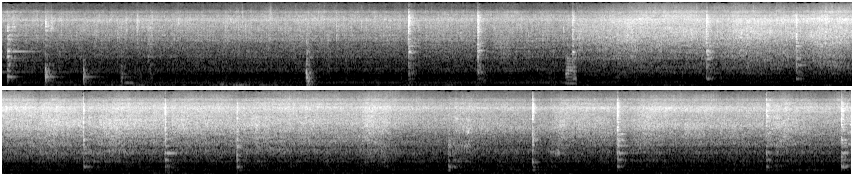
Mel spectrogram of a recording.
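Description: Sliced bitter melon frying and sizzling in a frying pan, stirred with a spatula that scrapes and knocks against the pan about once a second. Food is tipped in from a steel bowl at the start, and the sizzle grows louder about seven seconds in.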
